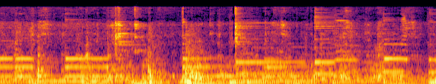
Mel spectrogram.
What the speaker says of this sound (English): Whisking until we get it combined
